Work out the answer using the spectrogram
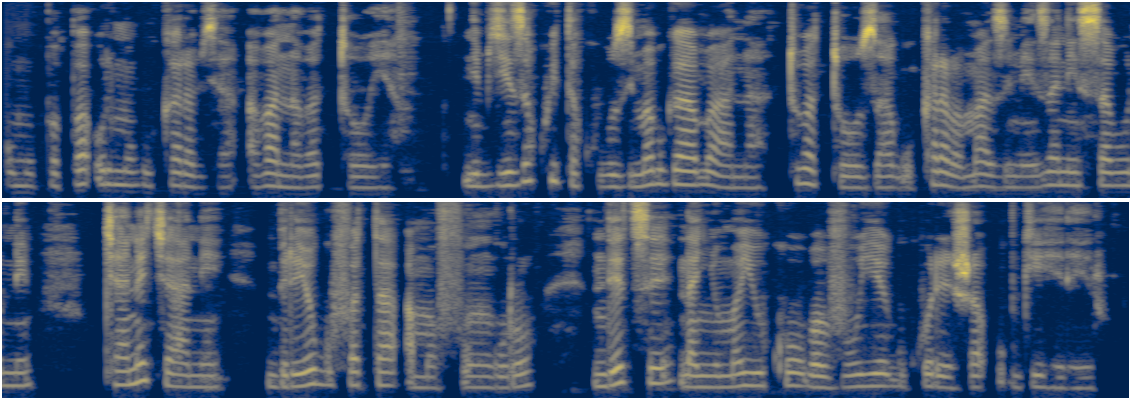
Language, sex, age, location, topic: Kinyarwanda, female, 18-24, Kigali, health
